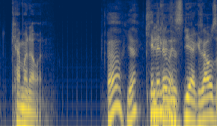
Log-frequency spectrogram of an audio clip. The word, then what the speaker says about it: Kaminoan: What I love most is that we finally got a very good and solid way to pronounce Kaminoan. Oh, yeah. Kaminoan.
